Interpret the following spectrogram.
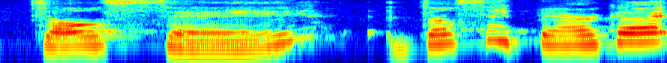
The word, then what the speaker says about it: Dulce Baerga: So joining me today is Dulce Baerga. Am I pronouncing that correct, Dulce?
